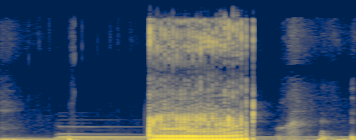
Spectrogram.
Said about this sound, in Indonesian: aku ngentut nih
